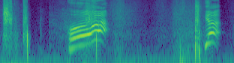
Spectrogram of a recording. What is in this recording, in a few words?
FEMALE Emotion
